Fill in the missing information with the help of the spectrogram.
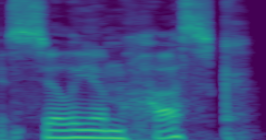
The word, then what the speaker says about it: psyllium husk: Psyllium husk? – Yeah, that's right.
